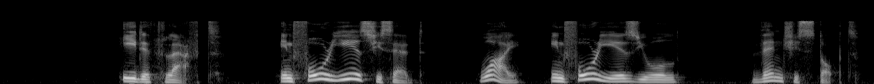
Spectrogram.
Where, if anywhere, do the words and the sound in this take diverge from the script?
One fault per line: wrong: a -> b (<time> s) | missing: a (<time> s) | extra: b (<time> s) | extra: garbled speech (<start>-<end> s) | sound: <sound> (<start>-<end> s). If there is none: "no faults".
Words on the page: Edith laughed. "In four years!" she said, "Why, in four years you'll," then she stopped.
no faults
